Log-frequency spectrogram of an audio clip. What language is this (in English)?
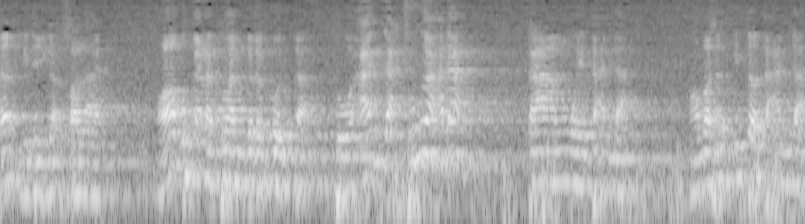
Malay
